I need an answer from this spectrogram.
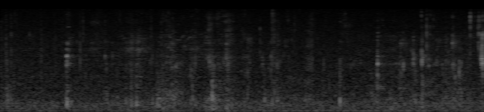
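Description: A person biting into and chewing a mouthful of pepperoni pizza: faint, irregular mouth clicks, with a sharper one about two-thirds of a second in.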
